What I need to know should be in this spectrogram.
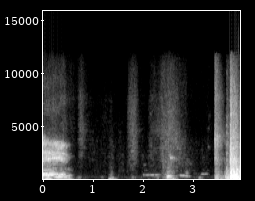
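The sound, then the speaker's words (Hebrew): A door is closed with a short, firm thud, set between stretches of voices talking. “רגע, נסגור את הדלת.”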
